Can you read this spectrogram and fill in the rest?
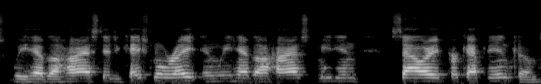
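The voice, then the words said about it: Southern West Virginia accent. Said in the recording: “I'm a son of Southern West Virginia. You can hear my accent.”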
